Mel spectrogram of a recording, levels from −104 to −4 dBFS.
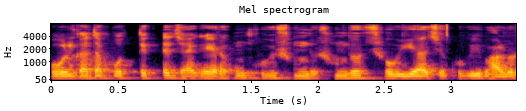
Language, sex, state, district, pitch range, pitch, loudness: Bengali, male, West Bengal, North 24 Parganas, 115-120 Hz, 115 Hz, -18 LUFS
